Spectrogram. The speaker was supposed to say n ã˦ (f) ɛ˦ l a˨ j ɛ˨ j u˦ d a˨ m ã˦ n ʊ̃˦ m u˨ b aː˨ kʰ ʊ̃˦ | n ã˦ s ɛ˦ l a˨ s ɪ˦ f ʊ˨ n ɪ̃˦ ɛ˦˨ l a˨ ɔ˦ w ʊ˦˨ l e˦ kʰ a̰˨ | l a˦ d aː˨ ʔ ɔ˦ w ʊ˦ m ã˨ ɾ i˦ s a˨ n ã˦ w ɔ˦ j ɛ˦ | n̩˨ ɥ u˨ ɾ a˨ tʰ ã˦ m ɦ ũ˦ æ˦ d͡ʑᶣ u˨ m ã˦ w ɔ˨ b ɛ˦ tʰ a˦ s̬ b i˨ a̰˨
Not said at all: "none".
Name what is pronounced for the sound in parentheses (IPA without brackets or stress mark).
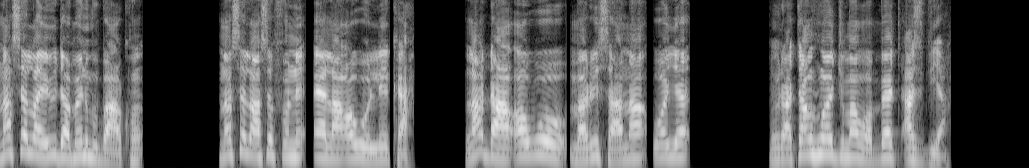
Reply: s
